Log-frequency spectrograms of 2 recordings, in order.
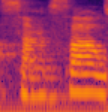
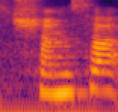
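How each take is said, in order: First: The name begins with an 's' sound. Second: The name begins with a 'sh' sound. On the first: The speaker calls it wrong. "not Semsa. So I've been saying that wrong" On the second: The speaker calls it right. "I think it's Shemsa"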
